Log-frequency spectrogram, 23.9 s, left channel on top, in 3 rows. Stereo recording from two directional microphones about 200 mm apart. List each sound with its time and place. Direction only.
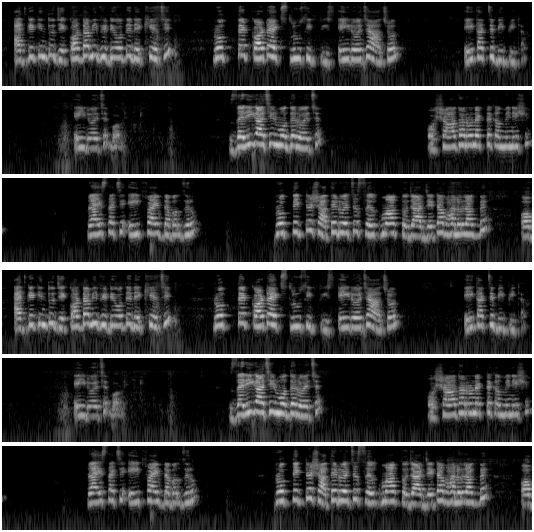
0.2 s a woman's voice: 15° right (ahead or behind)
6.9 s a woman's voice: 15° right (ahead or behind)
9.0 s speech: 20° right (ahead or behind)
11.4 s speech: 20° right (ahead or behind)
14.3 s a woman's voice: 15° right (ahead or behind)
17.2 s speech: 15° right (ahead or behind)
20.0 s speech: 20° right (ahead or behind)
